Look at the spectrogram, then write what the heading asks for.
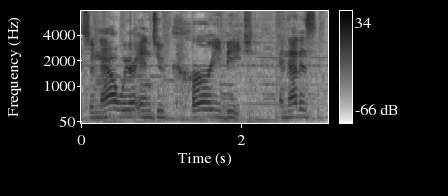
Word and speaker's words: Kure Beach: All right, so now we are into Kure Beach. And that is pronounced Kure Beach. Fastest way to to tell someone that you're not from here is to say Kure Beach or Kure Beach.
